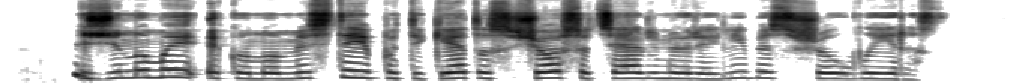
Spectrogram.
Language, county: Lithuanian, Vilnius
